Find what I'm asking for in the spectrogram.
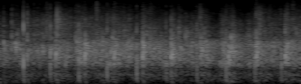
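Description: A crowd of people applauding together, a dense, steady patter of many hands clapping at moderate volume with no voices over it.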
